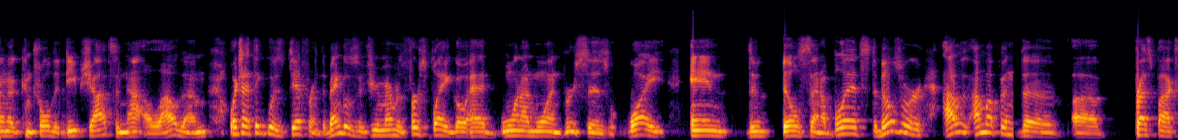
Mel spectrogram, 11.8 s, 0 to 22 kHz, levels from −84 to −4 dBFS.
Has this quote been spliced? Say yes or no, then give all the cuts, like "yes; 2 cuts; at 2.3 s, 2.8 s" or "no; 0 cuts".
yes; 3 cuts; at 6.8 s, 7.7 s, 10.1 s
